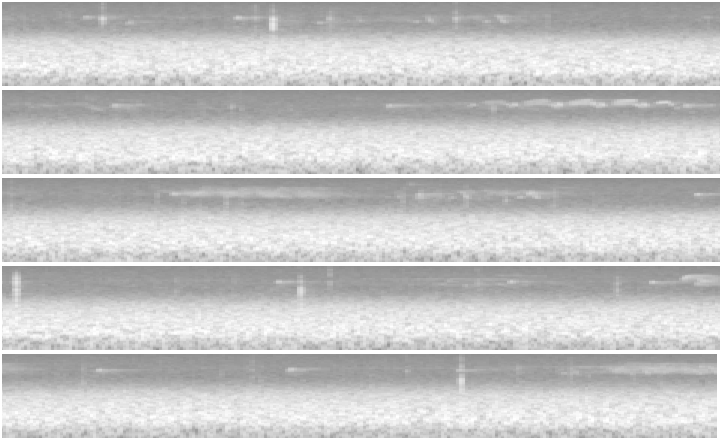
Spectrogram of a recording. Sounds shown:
warbler song, Hammond's Flycatcher song, Hammond's Flycatcher call

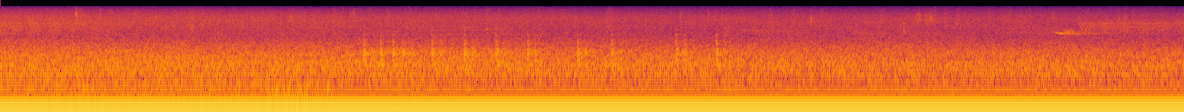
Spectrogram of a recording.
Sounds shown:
Spotted Towhee song, woodpecker drumming

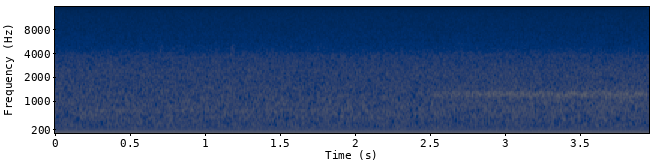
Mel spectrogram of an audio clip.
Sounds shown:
woodpecker drumming, unidentified bird chip note

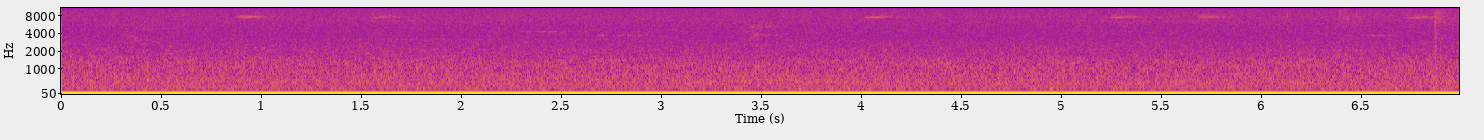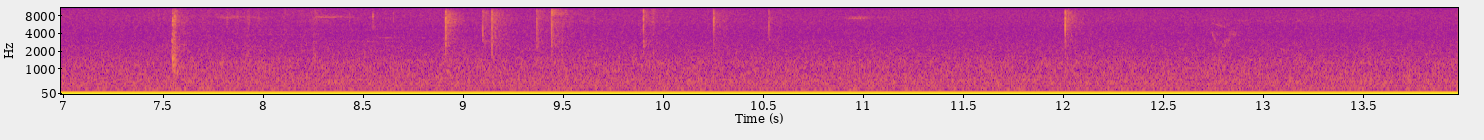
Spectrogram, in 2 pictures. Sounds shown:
unidentified sound, Golden-crowned Kinglet call

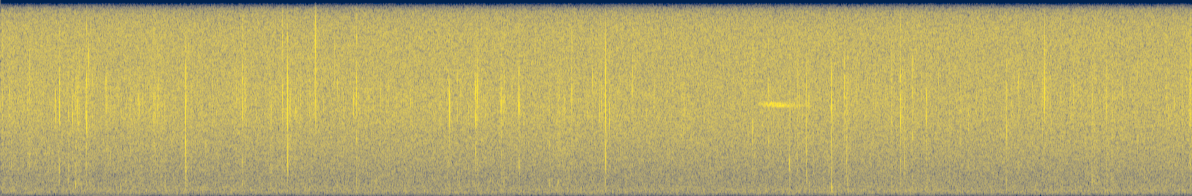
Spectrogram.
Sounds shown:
rain, Brown Creeper call

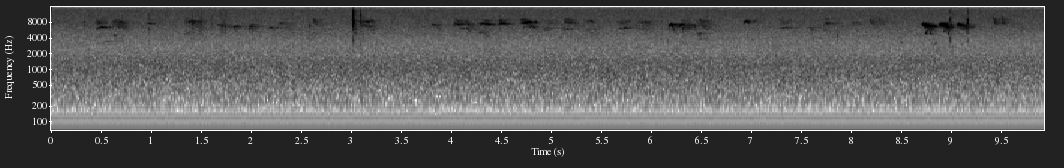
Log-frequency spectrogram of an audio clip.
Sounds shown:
Chestnut-backed Chickadee call

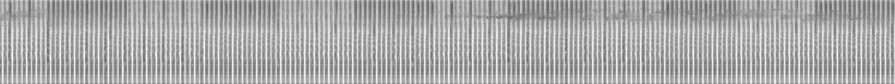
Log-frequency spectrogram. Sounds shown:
Pacific Wren song, recorder noise

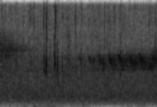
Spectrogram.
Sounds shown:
rain, unidentified sound

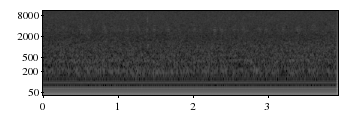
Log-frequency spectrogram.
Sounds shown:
Red-breasted Nuthatch song

